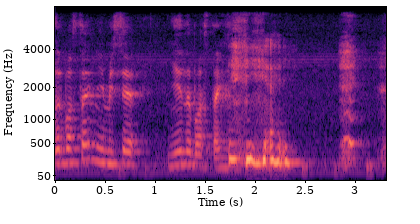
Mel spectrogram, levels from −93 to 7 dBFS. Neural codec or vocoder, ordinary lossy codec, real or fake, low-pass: none; none; real; 7.2 kHz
